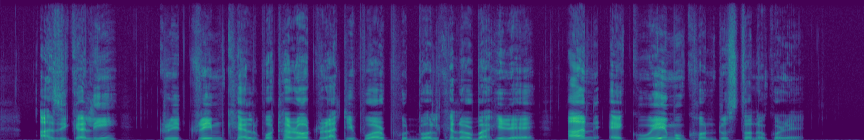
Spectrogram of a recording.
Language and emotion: Assamese, happy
